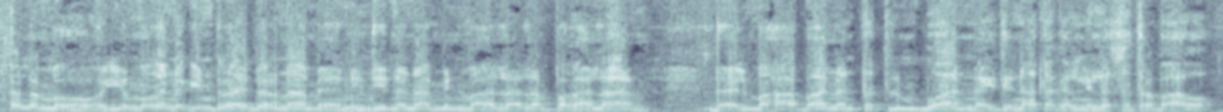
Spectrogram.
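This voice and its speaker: A man plays a benevolent, generous Filipino employer in a radio drama. His voice is medium in pitch and measured. Clear street and vehicle noise sits behind it. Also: steady tone, lightly acted. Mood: kind, appreciative. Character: kindly, generous male employer rewarding his driver. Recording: noisy background with vehicle ambience.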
